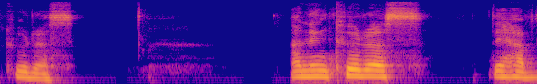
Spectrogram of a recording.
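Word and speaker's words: Culross: A lot of Americans call it Coloss because it's spelled C U L R O S, but to the locals it's Curus. It's pronounced Curus.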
